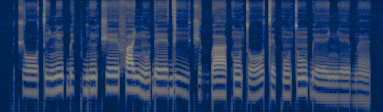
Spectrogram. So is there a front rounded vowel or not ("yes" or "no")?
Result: no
